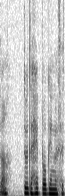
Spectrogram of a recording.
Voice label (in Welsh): "hebog", Welsh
